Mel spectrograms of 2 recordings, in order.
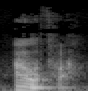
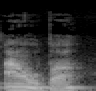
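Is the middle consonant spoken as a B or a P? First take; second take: P; B. First: The middle consonant sounds like a P. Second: The middle consonant sounds like a B. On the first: The speaker calls it right. "exchange the B for a P, so alpa" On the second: The speaker calls it wrong. "So rather than alba"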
